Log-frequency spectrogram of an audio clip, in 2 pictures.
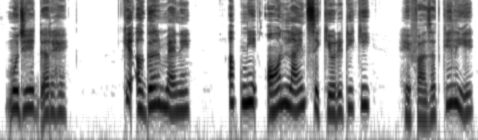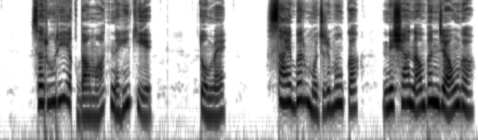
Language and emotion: Urdu, fearful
